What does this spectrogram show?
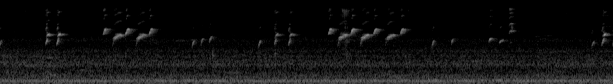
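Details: European goldfinch song: lively, tinkling twitters of quick, high, slurred notes in clustered phrases, two denser flourishes about two seconds apart, against a faint low hum.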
